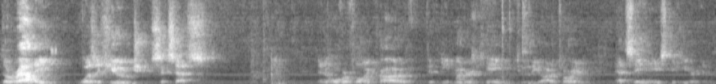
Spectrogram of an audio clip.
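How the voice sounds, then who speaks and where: A man reading a prepared first-person account aloud to an audience, in measured, separated phrases. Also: lowish voice. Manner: measured public delivery in short, separated phrases. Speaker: reader of his father's written memoir at a commemoration. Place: large echoey room at an event, recorded from afar. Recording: echoey room, distant microphone, clear background noise.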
